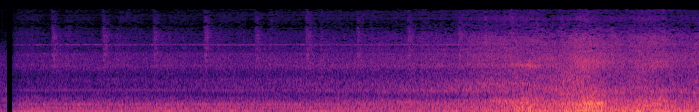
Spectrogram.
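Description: Double-deck electric multiple unit approaching and pulling into the platform, its running noise growing steadily louder over the last few seconds.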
